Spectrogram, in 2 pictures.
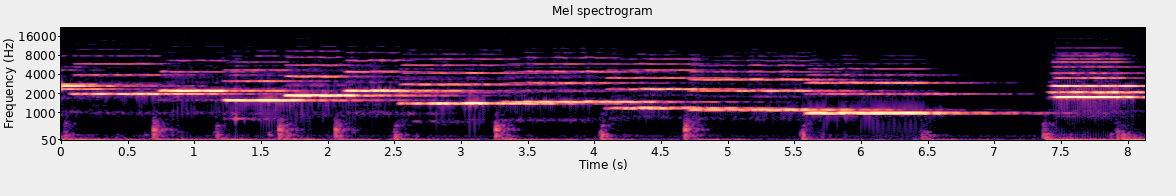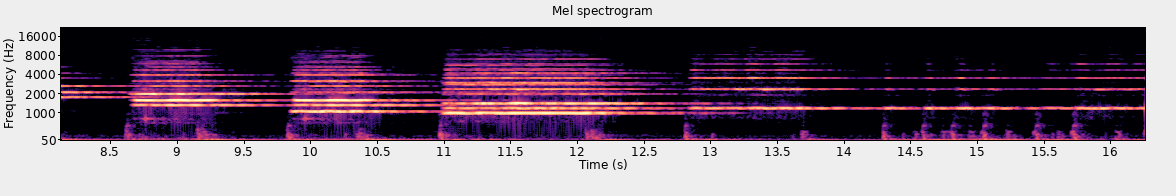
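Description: Spitfire Symphonic Woodwinds piccolo flute sample library played from a MIDI keyboard. It plays a stepwise descending line of held high notes, then a few phrases with overlapping notes, and ends on one long sustained note.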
